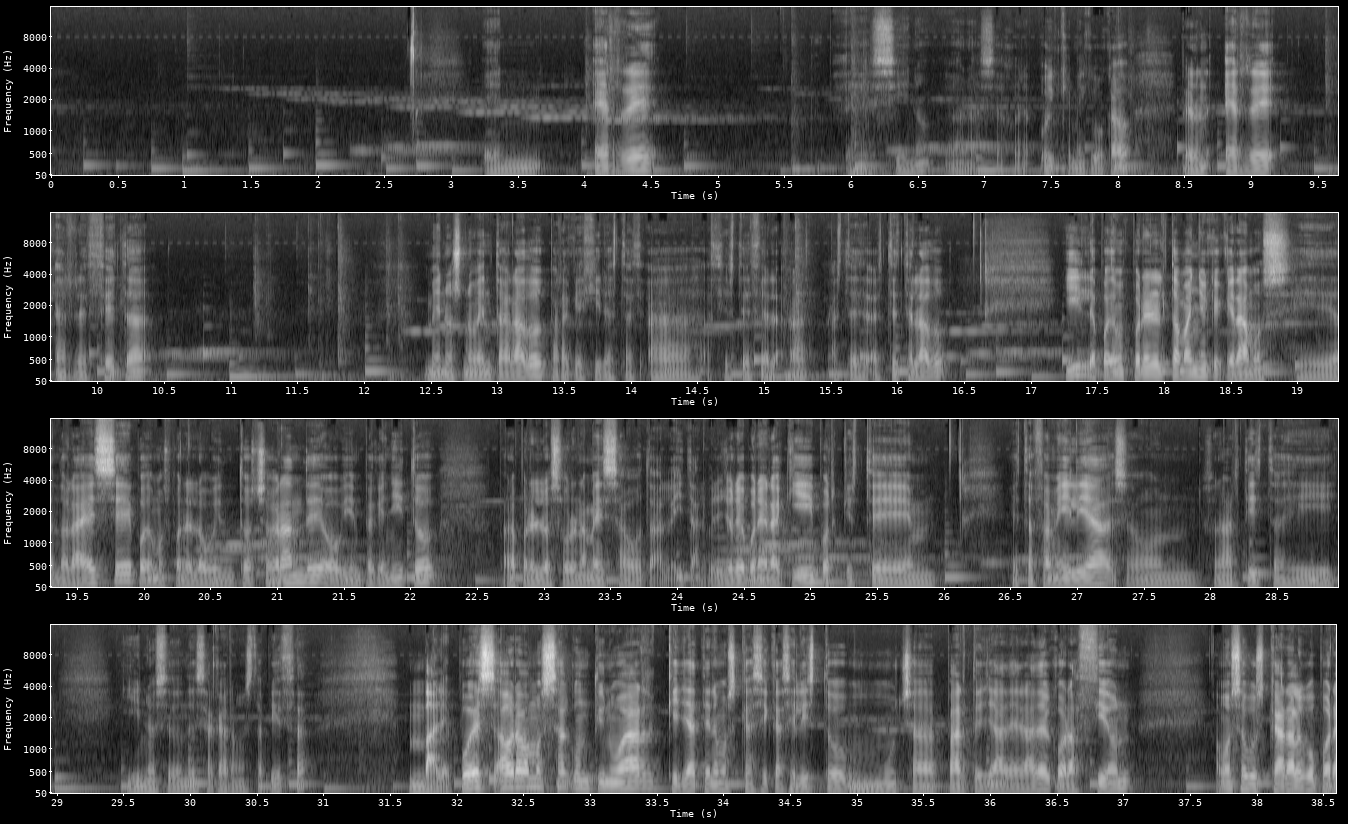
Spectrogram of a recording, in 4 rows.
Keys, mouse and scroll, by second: 4.0 r, 8.1 ctrl+z, 9.6 r, 13.4 middle click, 15.1 KP_0, 18.3 click, 19.0 s, 26.6 right click, 27.6 shift+middle click, 32.7 shift+middle click.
